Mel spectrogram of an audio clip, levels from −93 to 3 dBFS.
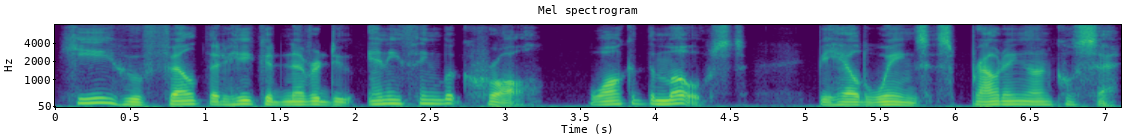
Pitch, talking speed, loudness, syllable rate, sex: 110 Hz, 170 wpm, -20 LUFS, 4.3 syllables/s, male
